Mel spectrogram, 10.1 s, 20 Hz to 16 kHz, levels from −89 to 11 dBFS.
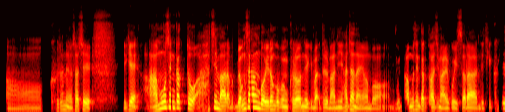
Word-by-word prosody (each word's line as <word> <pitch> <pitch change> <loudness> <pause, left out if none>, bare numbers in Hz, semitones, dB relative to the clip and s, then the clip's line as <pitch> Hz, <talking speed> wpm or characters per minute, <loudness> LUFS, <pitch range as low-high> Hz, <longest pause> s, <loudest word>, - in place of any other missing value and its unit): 아 80 +2 -14 0.2
그러네요. 120 -5 -7
사실 115 +3 0 0.6
이게 - - 0
아무 125 - +2
생각도 190 -1 +2
하지 190 - -4
마라 120 -9 +4
명상 180 +10 +3
뭐 150 - +6
이런 130 +1 +2
거 125 - +1
보면 110 -3 -1
그런 115 +2 +3
얘기마 105 -2 -2
들 105 -1 -3
많이 90 +2 -2
하잖아요. 90 -1 -1
뭐 80 -1 -6 0.3
뭐 - - -11
"아무 105 +3 -2
생각도 120 -3 -2
하지 105 0 -2
말고 90 +1 -2
있어라." 95 0 +1
근데 - - -11 0.2
그게 165 - -7
105 Hz, 330 characters per minute, -22 LUFS, 90-130 Hz, 0.6 s, 뭐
